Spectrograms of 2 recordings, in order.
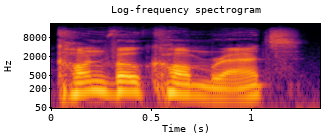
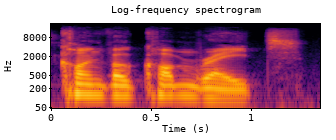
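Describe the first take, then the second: First: Comrades is said with an American pronunciation. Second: Comrades is said with a British pronunciation. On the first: "it's actually American" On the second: "The British way of pronouncing it"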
